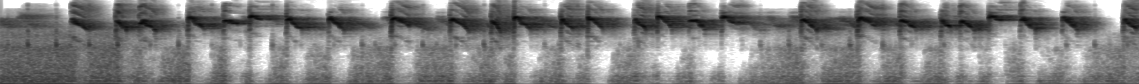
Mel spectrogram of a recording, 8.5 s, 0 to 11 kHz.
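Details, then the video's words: Malaysian Oriental white-eye, a hobby cage bird, in open song recorded 21 June 2023: fast, continuous stream of high, sweet chirping notes, each burst slightly sliding in pitch, repeated without pause over a faint background hum. "Malaysian Mata Puteh Buka Sing"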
